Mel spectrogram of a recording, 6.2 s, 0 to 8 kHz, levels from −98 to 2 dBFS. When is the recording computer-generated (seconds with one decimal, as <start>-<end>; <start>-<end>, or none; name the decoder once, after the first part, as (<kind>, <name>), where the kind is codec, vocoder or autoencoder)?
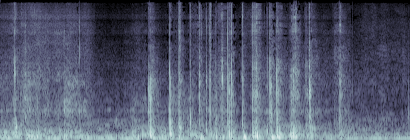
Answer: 0.0-5.2 (codec, SNAC)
